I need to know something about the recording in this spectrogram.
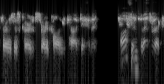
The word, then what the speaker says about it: Todd Dammit: Well, Todd Dammit rhymes with a curse word. I'm not sure if we're allowed to say it. Absolutely. It just sort of rhymes with God damn it.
